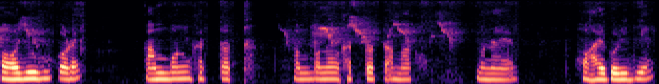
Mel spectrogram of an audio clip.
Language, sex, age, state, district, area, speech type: Assamese, male, 45-60, Assam, Darrang, rural, spontaneous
